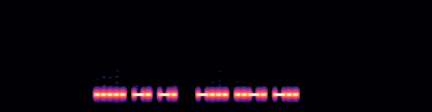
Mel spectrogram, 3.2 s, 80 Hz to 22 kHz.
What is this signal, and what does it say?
Morse code, heard as a keyed tone, about 52 wpm, 690 Hz. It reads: 5NN BFD
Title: Ontario QSO Party Exchange 50wpm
